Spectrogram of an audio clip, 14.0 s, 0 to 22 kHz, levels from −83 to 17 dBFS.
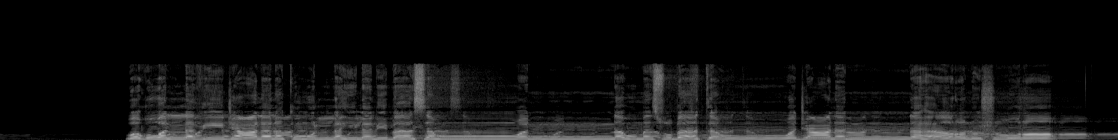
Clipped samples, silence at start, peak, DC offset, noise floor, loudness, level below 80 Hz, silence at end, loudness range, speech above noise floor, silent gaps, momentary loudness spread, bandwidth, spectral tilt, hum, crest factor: under 0.1%; 1.6 s; -10 dBFS; under 0.1%; -82 dBFS; -28 LUFS; -82 dBFS; 0 s; 4 LU; 54 dB; none; 10 LU; 12.5 kHz; -4.5 dB/octave; none; 20 dB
